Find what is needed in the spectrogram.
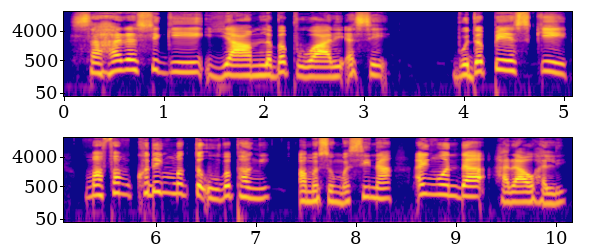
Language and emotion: Manipuri, happy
